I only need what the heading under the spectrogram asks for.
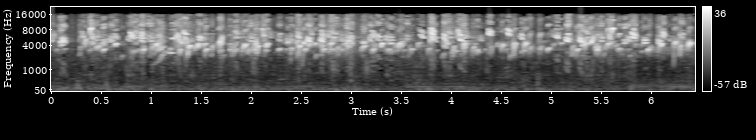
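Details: A female European goldfinch calls to stimulate a young goldfinch's song, producing a lively, continuous stream of thin, high chirps and tinkling trills.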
